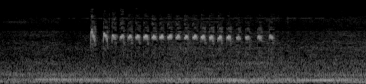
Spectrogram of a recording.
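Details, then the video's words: White-breasted babbler, locally called burung sniper, singing actively: a fast, even trill of about twenty high whistled notes lasting under two seconds, over a low steady background hum. "Tembakan burung sniper atau Tepus dada putih gacor"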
